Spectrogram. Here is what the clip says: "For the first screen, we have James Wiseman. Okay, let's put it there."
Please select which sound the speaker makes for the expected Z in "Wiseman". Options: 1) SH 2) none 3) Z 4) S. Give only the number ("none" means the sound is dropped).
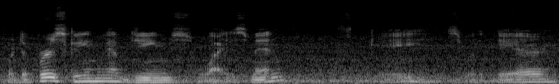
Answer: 4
